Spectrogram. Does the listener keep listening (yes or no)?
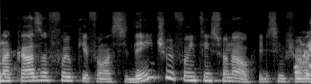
no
